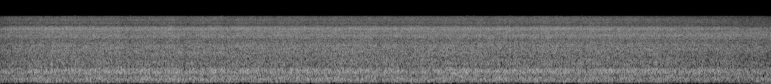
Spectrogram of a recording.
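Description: A cave waterfall dropping about 60 meters into a pool roars as a dense, constant, loud rush with no change in level and no voices.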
